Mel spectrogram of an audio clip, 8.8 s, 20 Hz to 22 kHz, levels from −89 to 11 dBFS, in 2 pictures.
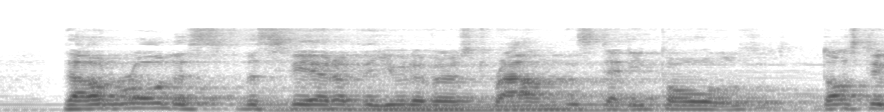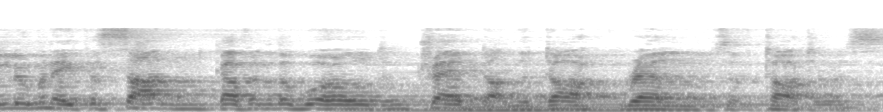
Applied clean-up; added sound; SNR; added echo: none; Bowed string instrument; 14 dB; reverberation time 2.0 s.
